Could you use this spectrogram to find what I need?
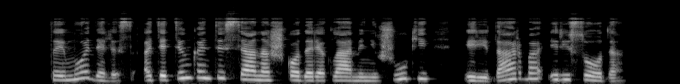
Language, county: Lithuanian, Kaunas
